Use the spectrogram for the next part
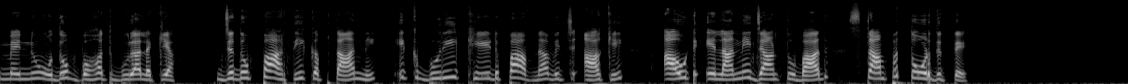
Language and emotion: Punjabi, disgusted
